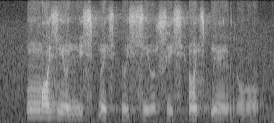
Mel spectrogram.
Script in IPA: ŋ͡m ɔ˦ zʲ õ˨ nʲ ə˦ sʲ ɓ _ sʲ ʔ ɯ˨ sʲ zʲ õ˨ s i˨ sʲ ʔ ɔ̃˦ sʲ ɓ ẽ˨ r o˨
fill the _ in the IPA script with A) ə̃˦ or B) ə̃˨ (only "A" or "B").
B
